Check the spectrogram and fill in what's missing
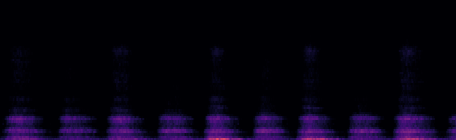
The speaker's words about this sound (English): What I mean by that is when you're breathing subconsciously, you're doing these small little quarter breaths.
